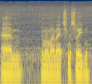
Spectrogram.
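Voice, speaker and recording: A man's voice: sits low, monotone, a little fast, warm tone, faint music behind. A man with a London accent chatting casually while streaming a strategy game, rambling with frequent ums and uhs. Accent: London English. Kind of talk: casual gameplay commentary to stream chat.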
